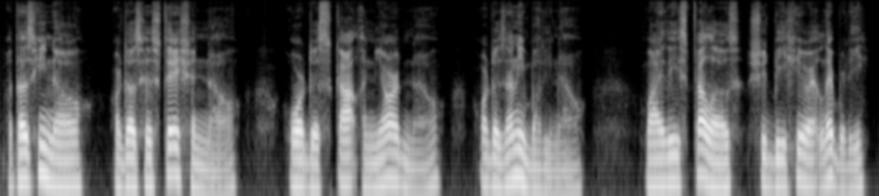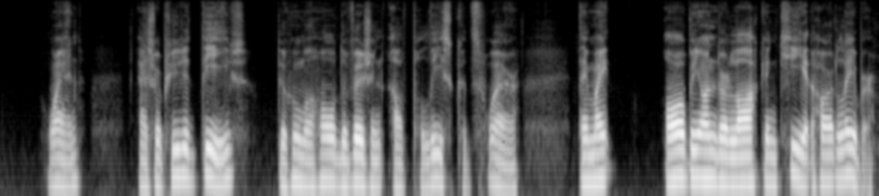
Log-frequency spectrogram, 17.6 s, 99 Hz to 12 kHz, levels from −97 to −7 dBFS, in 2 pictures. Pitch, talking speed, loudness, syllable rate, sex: 125 Hz, 170 wpm, -19 LUFS, 5.3 syllables/s, male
